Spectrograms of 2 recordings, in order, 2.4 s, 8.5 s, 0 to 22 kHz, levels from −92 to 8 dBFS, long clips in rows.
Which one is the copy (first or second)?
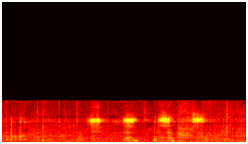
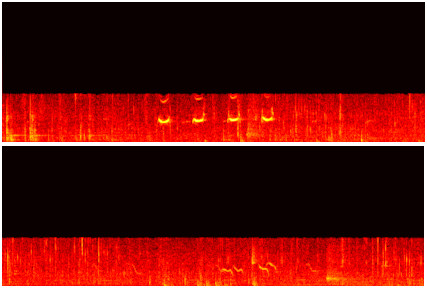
first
